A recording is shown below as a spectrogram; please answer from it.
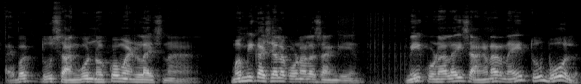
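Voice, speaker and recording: A man's voice: medium pitch, lively intonation, normal speed, lightly acted. A man reading a novel aloud, voicing an impatient, teasing young male student close to his own voice.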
